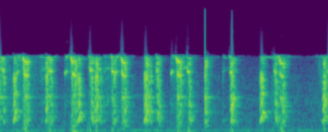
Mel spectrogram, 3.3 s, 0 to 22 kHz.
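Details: At Wałbrzych, Poland, on 11 September 2022, two adult peregrine falcons meet; scratchy, grating call notes come in quick bursts with short gaps between them, plus two brief sharp clicks.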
